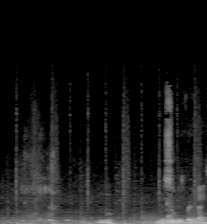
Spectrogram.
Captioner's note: slurps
